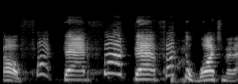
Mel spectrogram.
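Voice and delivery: loud, angry rejection; real worked-up outburst. Real, not acted. Comics fan rejects the Watchmen crossover, really worked up. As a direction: explode in loud, indignant refusal. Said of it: "I'm getting worked up".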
